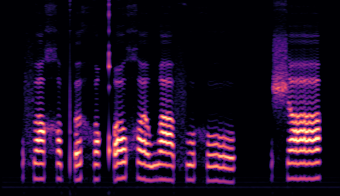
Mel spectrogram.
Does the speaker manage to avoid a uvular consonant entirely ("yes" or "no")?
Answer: no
